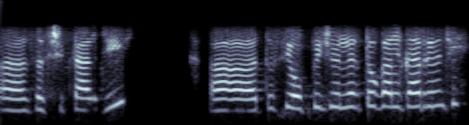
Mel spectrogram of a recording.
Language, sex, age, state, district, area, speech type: Punjabi, female, 30-45, Punjab, Patiala, urban, conversation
